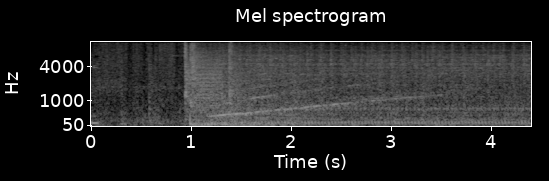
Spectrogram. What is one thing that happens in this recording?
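A machine powers up with a loud hum and a rising whine.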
